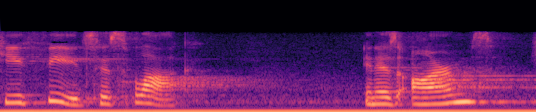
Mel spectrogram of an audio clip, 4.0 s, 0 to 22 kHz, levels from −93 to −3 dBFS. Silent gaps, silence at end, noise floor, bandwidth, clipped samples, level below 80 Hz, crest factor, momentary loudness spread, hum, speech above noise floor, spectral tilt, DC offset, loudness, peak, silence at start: none; 0 s; -50 dBFS; 8 kHz; under 0.1%; -58 dBFS; 18 dB; 17 LU; none; 27 dB; -3 dB/octave; 4%; -23 LUFS; -6 dBFS; 0 s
